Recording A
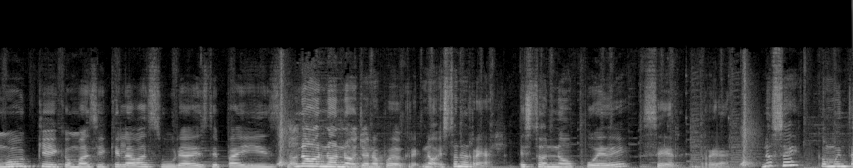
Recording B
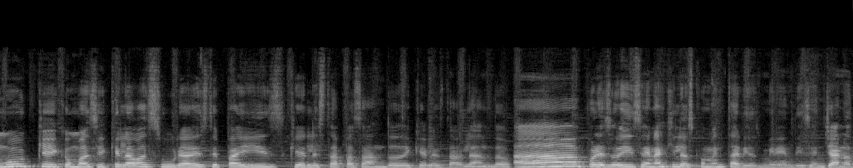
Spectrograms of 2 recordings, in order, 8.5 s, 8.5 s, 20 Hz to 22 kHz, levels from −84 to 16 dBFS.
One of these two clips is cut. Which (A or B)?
A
